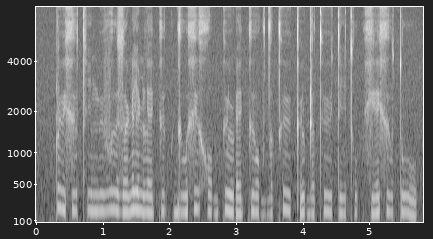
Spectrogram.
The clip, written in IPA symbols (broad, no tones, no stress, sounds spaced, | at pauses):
ʈ y xʲ ɯ tʰ i m y v ɨ z ɨ ɳ i ɳ l e kʲ ɯ k ɡʲ u xʲ ɨ x o ɡ k y ɽ e kʲ o ɡ d̪ ə kʰ y kʼ y ɖ ɘ t̪ʰ y t i tʰ u k xʲ e xʲ u t u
